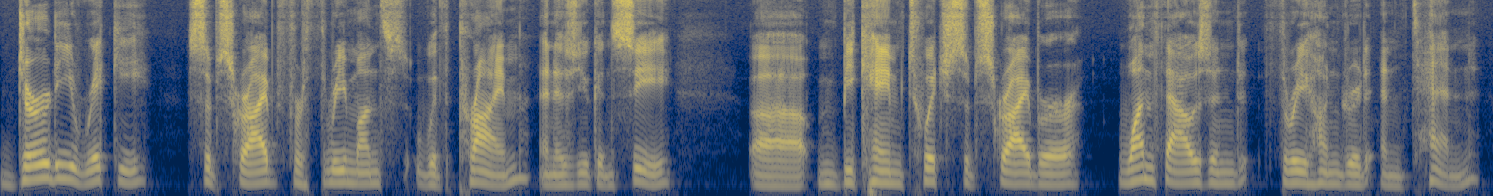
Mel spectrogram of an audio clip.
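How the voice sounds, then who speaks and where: A man whose first language is Spanish, born in Argentina, hosts a live political stream in an offhand, chatty way, reading out viewer messages and tossing in quick replies. His voice sits at an ordinary middle pitch for a man. The sound is dry and close, with no room echo. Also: a little mellow. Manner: casual, offhand, frequent ums and uhs. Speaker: political commentary host. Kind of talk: livestream chat, reading viewer comments.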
